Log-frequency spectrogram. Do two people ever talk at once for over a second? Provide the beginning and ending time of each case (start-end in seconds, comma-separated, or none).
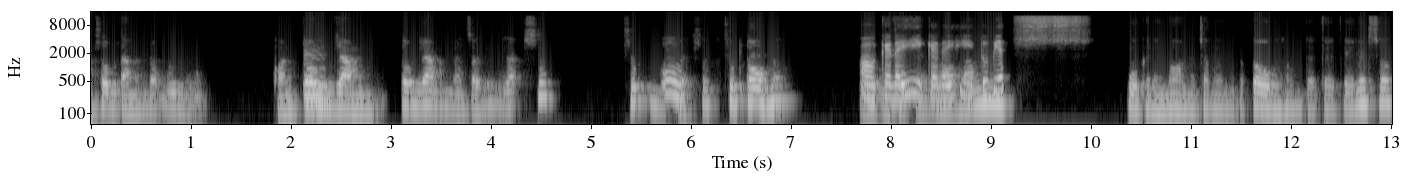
7.7-9.1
